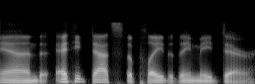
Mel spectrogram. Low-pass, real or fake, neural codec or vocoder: 7.2 kHz; fake; codec, 24 kHz, 0.9 kbps, WavTokenizer, large speech release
